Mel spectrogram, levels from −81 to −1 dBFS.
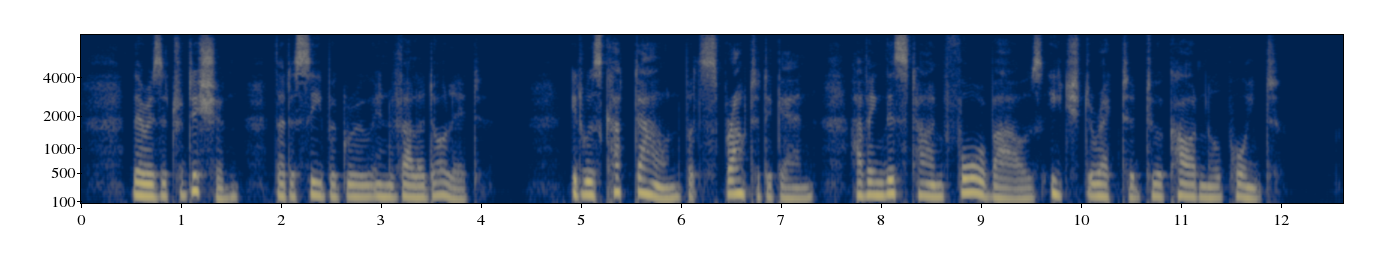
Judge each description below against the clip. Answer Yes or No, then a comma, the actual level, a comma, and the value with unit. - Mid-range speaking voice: Yes, medium, 160 Hz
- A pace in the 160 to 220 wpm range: No, slow, 135 wpm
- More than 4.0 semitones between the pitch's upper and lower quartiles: No, average, 2.9 semitones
